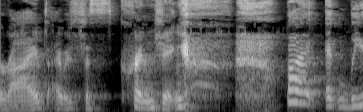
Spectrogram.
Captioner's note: laughs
